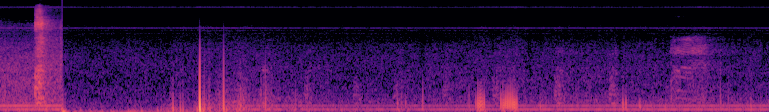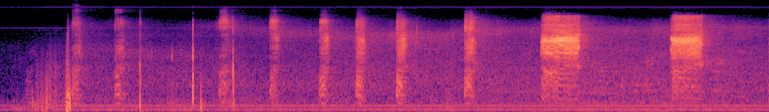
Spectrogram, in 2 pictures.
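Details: Squirrel making an unusual noise: after quiet, scattered clicks, a run of sharp ticking clicks every second or so, then two longer harsh, hissing bursts near the end, over a steady low electrical hum.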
